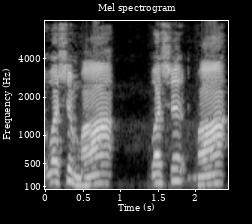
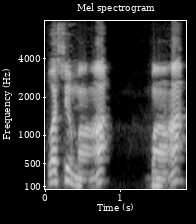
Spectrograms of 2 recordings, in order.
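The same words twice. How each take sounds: First: "ma" in "Washi ma" held level; "ma" sustained on an even pitch; straight first tone. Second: "ma" in "Washi ma" dips and rises; "ma" with a dipping third tone; falling-rising tone. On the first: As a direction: keep ma long and straight, no dip. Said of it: "she needs to say straight tone". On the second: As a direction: let ma fall, then lift it. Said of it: "she is saying falling and rising tone". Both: Shown as a demonstration.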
